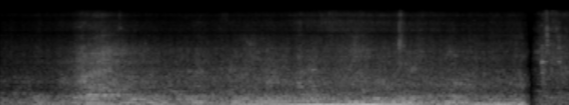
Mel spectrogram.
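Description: A motor vehicle engine running close by in street traffic, a steady low hum that grows louder through the middle and cuts off suddenly near the end.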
